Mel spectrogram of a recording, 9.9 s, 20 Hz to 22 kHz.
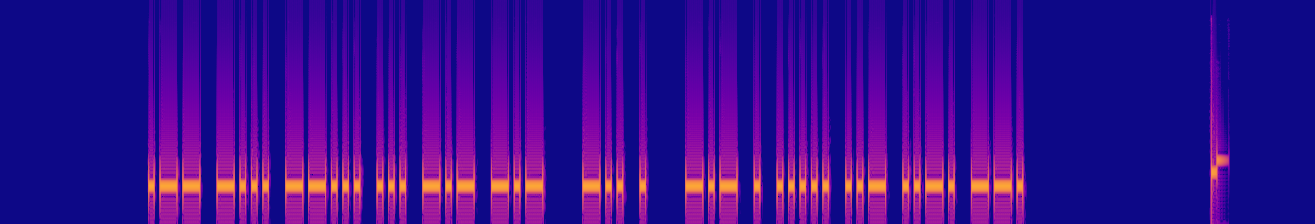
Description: Morse code, heard as a keyed tone, about 27 wpm, 700 Hz. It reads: WB7SKK DE KE5UFG
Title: USA Callsign DE Callsign - 6 Characters - 28wpm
